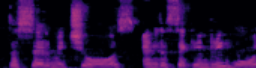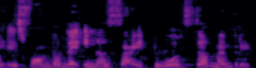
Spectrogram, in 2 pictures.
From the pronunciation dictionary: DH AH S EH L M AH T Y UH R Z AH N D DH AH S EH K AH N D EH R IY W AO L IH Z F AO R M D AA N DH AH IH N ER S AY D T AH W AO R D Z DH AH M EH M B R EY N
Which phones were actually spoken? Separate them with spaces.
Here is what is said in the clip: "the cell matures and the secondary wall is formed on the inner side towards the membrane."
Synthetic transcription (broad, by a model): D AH S EH L M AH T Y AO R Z AH N D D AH S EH K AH N D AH R IY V AO L IH Z F AO R M D AA N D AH IH N ER S AY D T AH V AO R D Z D AH M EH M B R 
